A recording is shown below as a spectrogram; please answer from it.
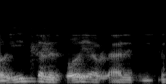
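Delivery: ordinary delivery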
